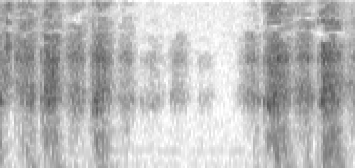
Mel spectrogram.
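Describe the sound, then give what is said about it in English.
A voice imitating a dog-like creature lurking in bushes in a video game, with rough, breathy growling pulses in two bursts around a brief quieter gap. “the weird dog thing that's in the bushes going...”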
